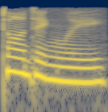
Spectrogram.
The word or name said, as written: tauntingly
